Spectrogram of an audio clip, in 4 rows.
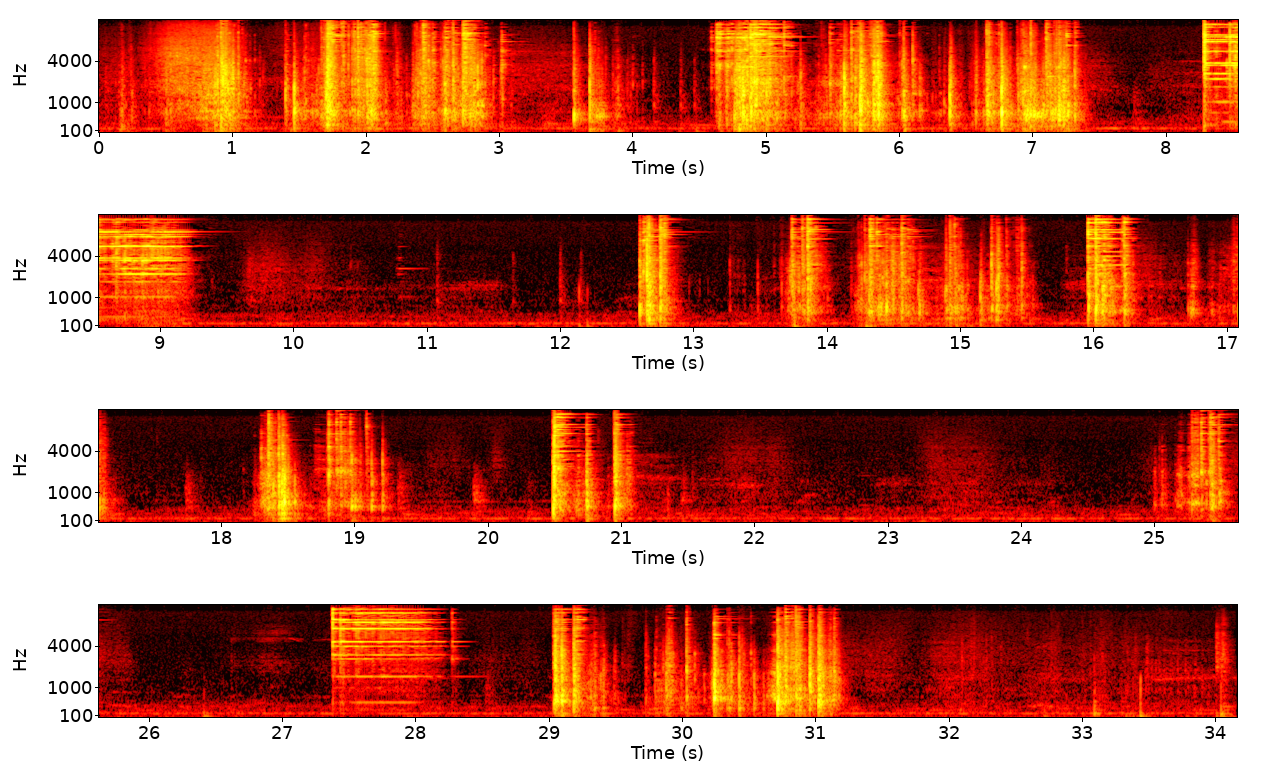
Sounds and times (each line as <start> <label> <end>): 0.0 toolbox 7.4
12.6 toolbox 13.0
13.6 toolbox 17.2
18.3 toolbox 19.3
20.5 toolbox 21.1
25.0 toolbox 25.6
29.0 toolbox 31.3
